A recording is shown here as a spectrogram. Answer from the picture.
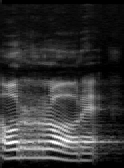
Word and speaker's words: orrore: The double R, orrore. We have the double R for the roll and the single R between the two vowels being flicked.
